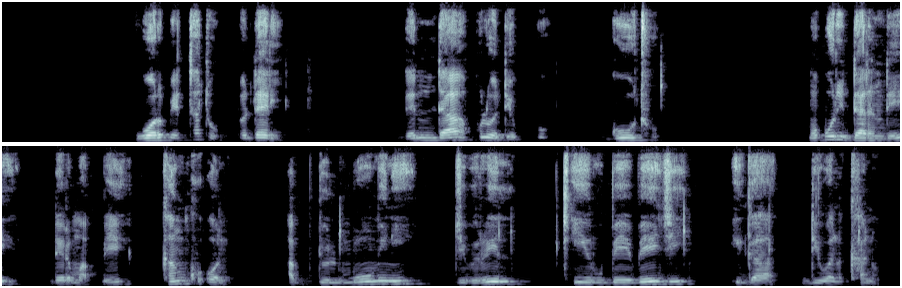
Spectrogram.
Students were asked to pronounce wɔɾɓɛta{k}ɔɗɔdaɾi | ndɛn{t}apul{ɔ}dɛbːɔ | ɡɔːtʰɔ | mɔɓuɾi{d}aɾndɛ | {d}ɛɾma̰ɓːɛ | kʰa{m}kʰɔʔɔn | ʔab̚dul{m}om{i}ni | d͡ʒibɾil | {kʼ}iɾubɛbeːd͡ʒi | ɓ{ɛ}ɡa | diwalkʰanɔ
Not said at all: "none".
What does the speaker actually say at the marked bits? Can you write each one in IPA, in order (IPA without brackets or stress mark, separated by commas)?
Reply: t, d, ɔ, d, d, ŋ, m, i, kʼ, i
